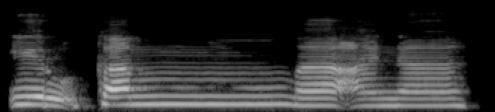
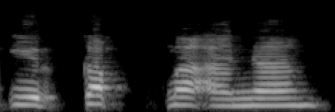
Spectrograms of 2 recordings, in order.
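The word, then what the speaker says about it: ارْكَبْ مَعَنَا: Kita ni nak belajar ni, cara baca dia irkam ma'ana. Jangan baca irkab ma'ana.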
